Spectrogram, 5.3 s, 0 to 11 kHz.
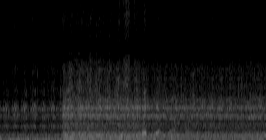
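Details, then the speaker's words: Diesel truck with newly installed ZF5 transmission and new clutch at idle: rattling chatter added when the clutch comes out. Gear rollover noise with clutch released. "Clutch in, clutch out."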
